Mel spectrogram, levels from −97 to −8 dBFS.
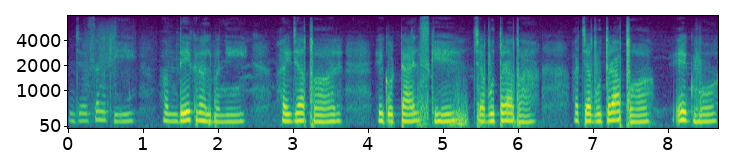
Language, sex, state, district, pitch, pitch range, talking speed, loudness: Bhojpuri, female, Uttar Pradesh, Deoria, 195 Hz, 185-205 Hz, 125 wpm, -18 LUFS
